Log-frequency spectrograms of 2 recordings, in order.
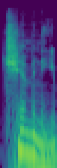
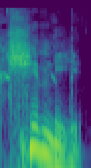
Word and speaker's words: chimney: Yeah, it's not pronounced chimney, Mori. It's chimney. It's C-H-I-M-N-E-Y. There's no extra I in there. It's not chimney.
